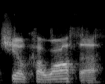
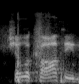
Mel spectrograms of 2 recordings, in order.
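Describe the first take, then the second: First: The name is said in its original native form. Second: The name is said in its familiar local form.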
